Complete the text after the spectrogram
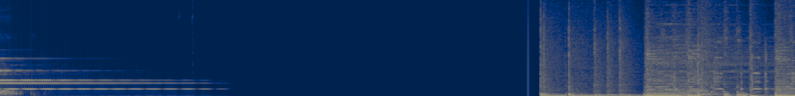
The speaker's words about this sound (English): The phone's ringing.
